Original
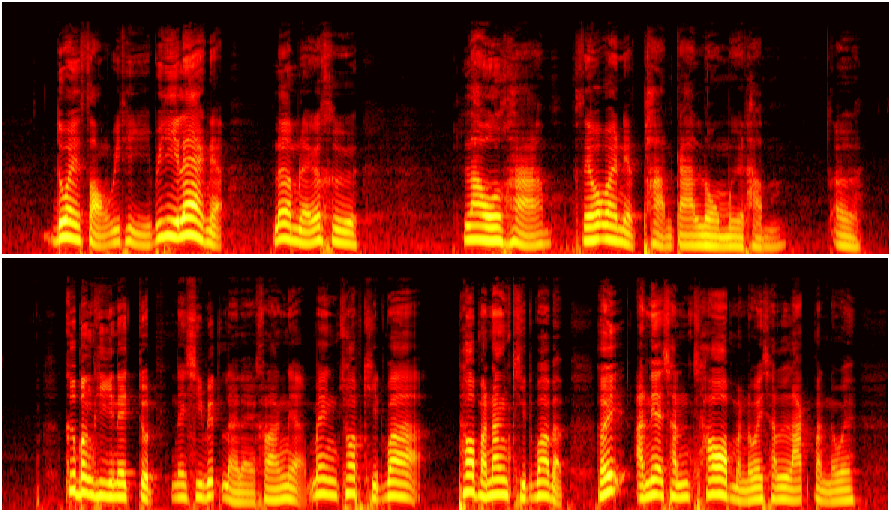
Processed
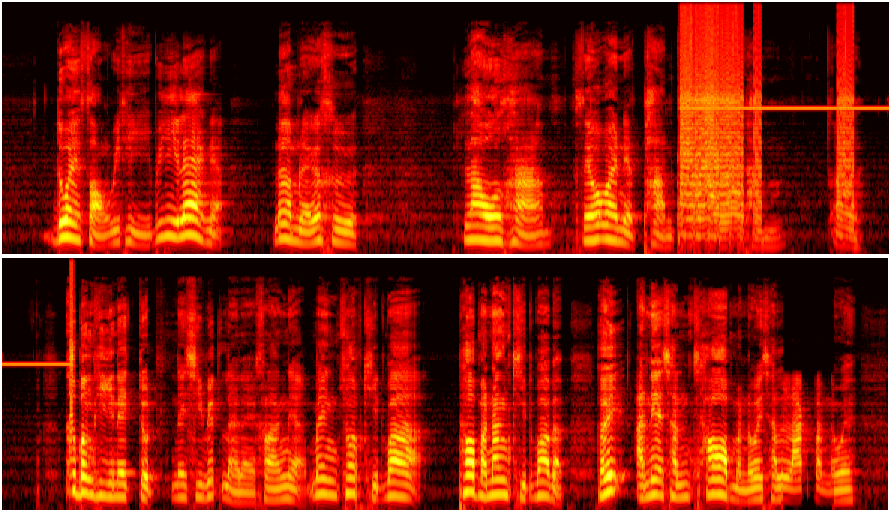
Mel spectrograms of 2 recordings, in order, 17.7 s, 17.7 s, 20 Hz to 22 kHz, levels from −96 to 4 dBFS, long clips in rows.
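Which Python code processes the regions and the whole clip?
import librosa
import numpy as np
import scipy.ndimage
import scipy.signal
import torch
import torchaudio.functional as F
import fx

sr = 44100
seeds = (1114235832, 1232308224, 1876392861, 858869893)

y = fx.chain(x, sr, fx.air_absorb(metres=61.0),
    fx.comb_fb(f0_hz=150.0, decay_s=0.39, harmonics='all', damping=0.0, mix_pct=50), at=(1.55, 2.78))
y = fx.overflow_wrap(y, sr, gain_db=23.5, at=(6.77, 9.57), fade=0.02)
y = fx.dmg_tone(y, sr, hz=4600.0, level_db=-42.0, at=(6.77, 9.57), fade=0.02)
y = fx.chain(y, sr, fx.highpass(hz=430.0, slope=12),
    fx.resample_bad(factor=6, down='none', up='filtered'), at=(16.67, 17.19))
y = fx.highpass(y, sr, hz=1400.0, slope=6)
y = fx.peak_eq(y, sr, hz=5200.0, db=12.0, octaves=0.23)
y = y + 0.65 * np.pad(y, (int(4.2 * sr / 1000.0), 0))[:len(y)]
y = F.gain(torch.from_numpy(y), 5.0).numpy()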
